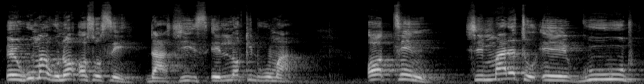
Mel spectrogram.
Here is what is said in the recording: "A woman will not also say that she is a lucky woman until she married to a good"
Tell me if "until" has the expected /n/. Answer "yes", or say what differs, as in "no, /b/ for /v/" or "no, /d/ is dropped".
no, /n/ is dropped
